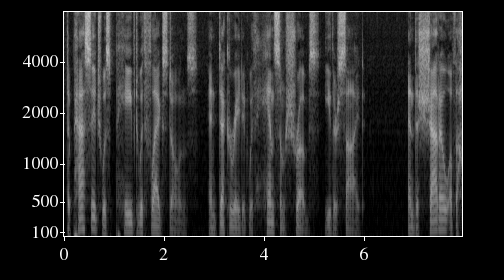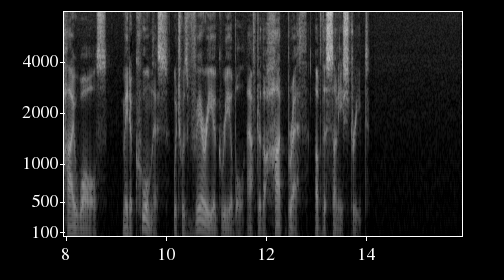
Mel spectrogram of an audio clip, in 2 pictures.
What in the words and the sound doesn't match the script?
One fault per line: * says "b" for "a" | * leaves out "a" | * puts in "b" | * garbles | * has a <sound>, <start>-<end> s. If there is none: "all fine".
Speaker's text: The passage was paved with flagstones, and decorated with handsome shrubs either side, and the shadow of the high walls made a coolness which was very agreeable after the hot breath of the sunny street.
all fine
